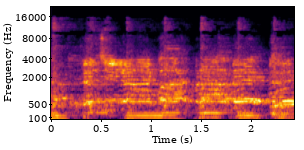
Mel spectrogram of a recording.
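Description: Live band playing a Paraná regional country song, led by a piano accordion with acoustic guitar, electric bass and a shaken tambourine keeping a steady beat.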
